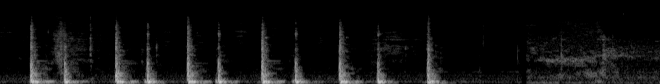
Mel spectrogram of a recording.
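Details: Lada Vesta NG: sharp hollow clunks in close pairs, about one pair per second, from the electric power steering unit, which was found to be the cause of the knock.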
